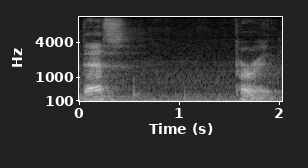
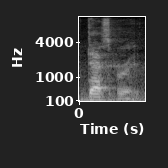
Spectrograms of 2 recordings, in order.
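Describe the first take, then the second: First: "des-perate" with stressed "des", long pause, lighter "perate"; syllables split apart. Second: Said in the usual way. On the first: Shown as a demonstration. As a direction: break "des-perate" very slowly after the first syllable. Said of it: "The first part of the word is stressed". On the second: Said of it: "an example of that would be desperate".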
